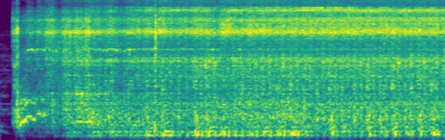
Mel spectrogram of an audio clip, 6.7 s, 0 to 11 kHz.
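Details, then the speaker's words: 1966 GMC half-ton, 250 inline six, sat two years, first start with HEI connected and plugs not fully tight: engine catches suddenly with a sharp backfire pop, then runs rough and uneven; needs timing work. "Well, she kind of took and backfired a little bit."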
